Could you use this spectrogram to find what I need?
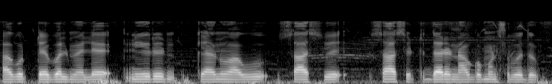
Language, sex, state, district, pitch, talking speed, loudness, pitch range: Kannada, male, Karnataka, Koppal, 115 Hz, 120 wpm, -17 LUFS, 115-120 Hz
